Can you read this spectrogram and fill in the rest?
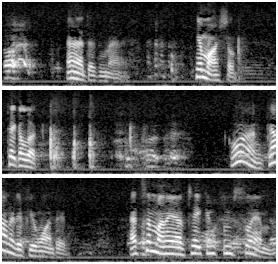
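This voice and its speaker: A woman's voice: lowish voice, low-quality recording. A woman acting a hard, guarded young female gambler in a radio western, with an American accent and a cool, matter-of-fact delivery. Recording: old radio recording, crowd behind.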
